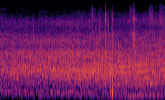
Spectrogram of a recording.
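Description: Steady outdoor background noise, a hiss-like wind rush on the microphone, with a couple of faint clicks about a second and a half in.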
